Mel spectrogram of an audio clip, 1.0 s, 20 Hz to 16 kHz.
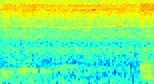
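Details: Steady high-pitched whine of a high-speed dental drill cutting a Class II box preparation (amalgam/composite) on a maxillary premolar in a dental teaching course, with faint room noise; instructor stresses 90-degree margins.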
